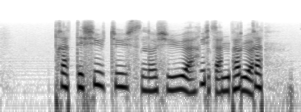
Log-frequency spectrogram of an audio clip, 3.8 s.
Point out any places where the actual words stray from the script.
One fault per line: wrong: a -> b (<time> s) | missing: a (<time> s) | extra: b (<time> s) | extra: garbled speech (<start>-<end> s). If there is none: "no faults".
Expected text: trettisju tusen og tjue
extra: garbled speech (2.5-3.3 s)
